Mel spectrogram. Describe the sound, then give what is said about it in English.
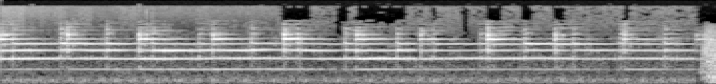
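A train coming in the distance toward a railroad crossing rumbles along with a steady, sustained tonal whine and a regular pattern of metallic clacks, a continuous rail sound with no voices, holding a fairly even loudness throughout. “She stops at a railroad crossing, looks to her left, and sees the train coming in the distance.”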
